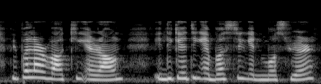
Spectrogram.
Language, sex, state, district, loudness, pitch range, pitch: English, female, Arunachal Pradesh, Longding, -17 LUFS, 225-275 Hz, 245 Hz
